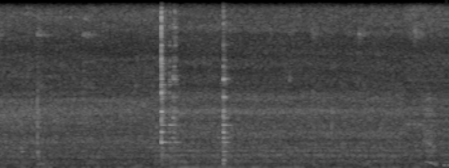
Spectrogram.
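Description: Gram flour (besan) frying and being stirred in a pan for laddu, a soft continuous sizzle with a few sharp scraping clicks of the spoon, heard alone without talk.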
